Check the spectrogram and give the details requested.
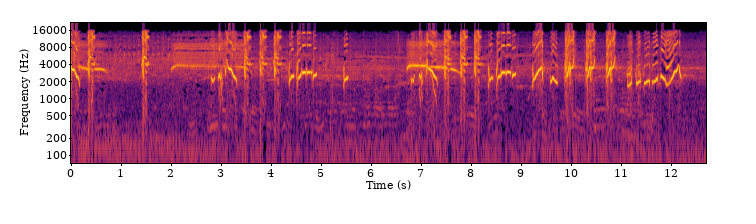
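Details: A caged oriental magpie-robin in Pemalang, Central Java, Indonesia sings a varied run of clear whistles mixed with sharp, harsh notes.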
